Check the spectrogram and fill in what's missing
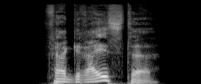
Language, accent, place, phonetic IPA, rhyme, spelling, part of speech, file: German, Germany, Berlin, [fɛɐ̯ˈɡʁaɪ̯stə], -aɪ̯stə, vergreiste, adjective / verb, De-vergreiste.ogg
- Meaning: inflection of vergreisen: 1. first/third-person singular preterite 2. first/third-person singular subjunctive II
